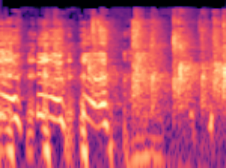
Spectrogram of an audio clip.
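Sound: audience clapping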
